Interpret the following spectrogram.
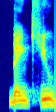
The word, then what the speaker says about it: BenQ: vidéo deun moniteur bankq parce que le Q se prononce dans ce nom-là ouis ben BenQ B ça fait un peu triste B BenQ ouais BenQ et des pixel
